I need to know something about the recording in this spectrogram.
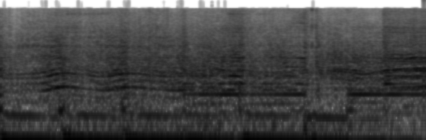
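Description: Live qawwali music: harmoniums playing a held note under a man's wavering sung line.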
